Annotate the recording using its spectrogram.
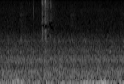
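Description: Two or three quick crisp clicks about a second in, as small shape pieces of a shape-matching game are handled and pressed onto a pattern card, over a steady low background rumble.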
